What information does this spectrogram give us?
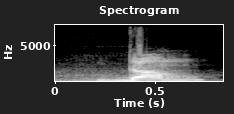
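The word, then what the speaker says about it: dumb: कौन से silent letters? B silent letters. So this is date, debtor, subtle, डाउट, lamb, लिम, डम, थम, climb, वुम।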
